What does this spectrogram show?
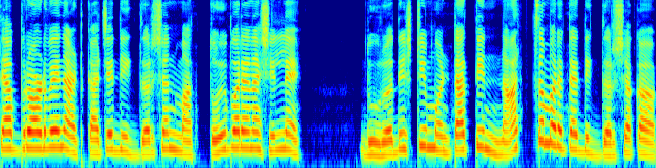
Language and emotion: Goan Konkani, disgusted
